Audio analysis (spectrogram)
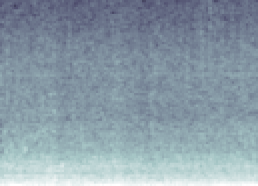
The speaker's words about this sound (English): Well, I guess not really a thunderstorm. There's no thunder. But just a quick little patch of rain. So a little hard rain for a short time. Summer afternoon. Osaka, Japan. I'm standing outside of the coffee shop right now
